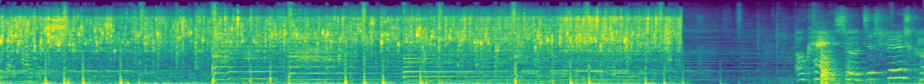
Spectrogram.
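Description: Fish sizzles and crackles loudly in a frying pan, a steady dense hiss with clinks from a utensil, then cuts out abruptly as cooking ends, leaving only faint background sounds.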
